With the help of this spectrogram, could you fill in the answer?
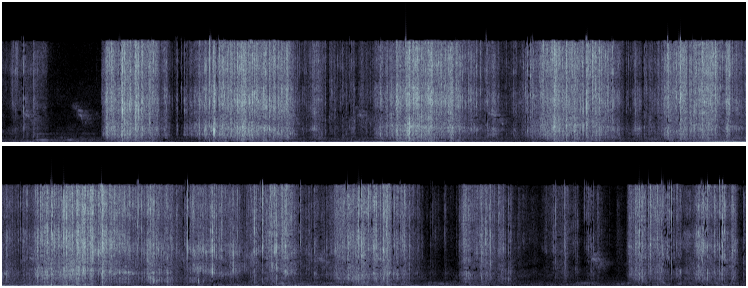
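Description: Fingers with long painted nails press, rub and grab thin, dry, brittle brown ivy leaves on a wall, crushing them. Bright, crinkling crunches come in bursts of varying length with short quiet pauses between, and the sound is almost entirely high-pitched with almost no low end.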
